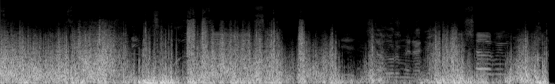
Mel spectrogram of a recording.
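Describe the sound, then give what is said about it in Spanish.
Strong wind blows across the open pampa and buffets the microphone in a loud, roaring rush with surging gusts, while people talk beneath it. “Bueno, ahí veíamos cómo el viento se metía en toda la emocionalidad, pero sería imposible, es la pampa, ¿no? Sin viento no es pampa.”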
